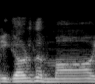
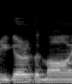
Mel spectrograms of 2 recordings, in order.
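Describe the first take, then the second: First: It is said with lively, animated energy. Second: It is said with flat, low energy. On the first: "why am I more animated?" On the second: "if I just sit here and do this"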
